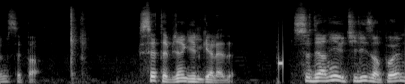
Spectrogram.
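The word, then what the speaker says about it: Gil-galad: Gill Galad, comment ça se prononce ? Je ne sais pas. C'était bien Gilgalad.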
